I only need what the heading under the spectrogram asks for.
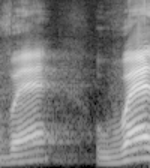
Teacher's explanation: वै, ये ध्वनि दांतों और होठों से बोली जाती है। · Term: दंतोष्ठ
